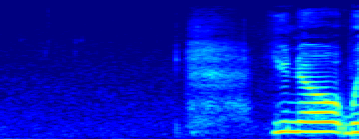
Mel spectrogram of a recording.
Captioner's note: speaking French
